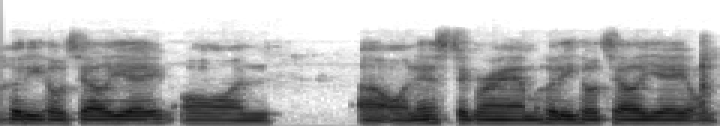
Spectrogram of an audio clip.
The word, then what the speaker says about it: hotelier: Hotelier.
